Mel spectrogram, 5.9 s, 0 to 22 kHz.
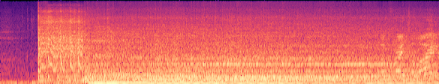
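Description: A 2009 Kawasaki Concours 14 motorcycle cranks and catches, then settles into a loud, steady idle close by. A voice speaks briefly over the running engine.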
